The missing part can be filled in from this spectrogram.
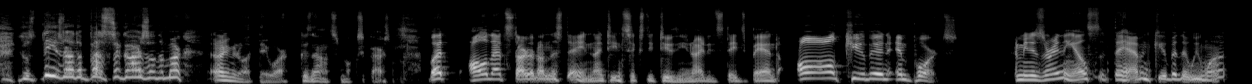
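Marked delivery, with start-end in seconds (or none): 0.4-1.9 upset rant, higher pitch. Retelling a guy's reply when asked why his cigars weren't Cuban: imitating someone upset. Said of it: "And he got real upset".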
